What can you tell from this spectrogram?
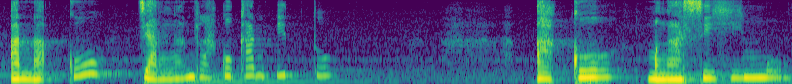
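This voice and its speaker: A woman voicing a slow, tender divine voice. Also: mid-range voice, slightly rough, long reverb tail, full character voice. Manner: slow, soft, drawn-out speech. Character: gentle male divine voice, calm and loving.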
